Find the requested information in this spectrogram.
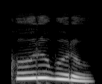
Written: ಘುರುಘುರು

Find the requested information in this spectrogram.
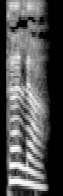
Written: ತಲಾ

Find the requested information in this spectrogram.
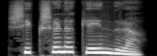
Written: ಶಿಕ್ಷಣಕೇಂದ್ರ

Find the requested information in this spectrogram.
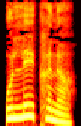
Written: ಉಲ್ಲೇಖನ

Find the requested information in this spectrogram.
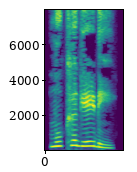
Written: ಮೊಗಗೊಡು

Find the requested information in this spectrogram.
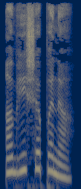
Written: ಅಭಿಶಪನ

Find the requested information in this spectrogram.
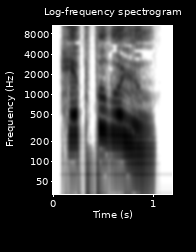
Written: ಹೆಪ್ಪುಗೊಳ್

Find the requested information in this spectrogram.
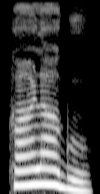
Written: ಖಳಗ

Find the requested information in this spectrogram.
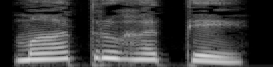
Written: ಮಾತೃಹತ್ಯೆ

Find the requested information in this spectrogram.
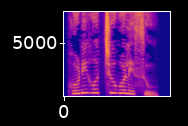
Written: ಹುಡಿಹುಚ್ಚುಗೊಳಿಸು

